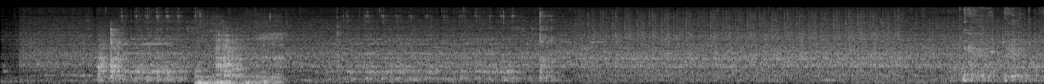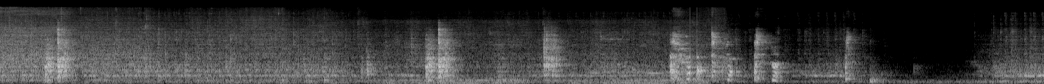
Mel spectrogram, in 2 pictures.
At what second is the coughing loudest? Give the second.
17 s.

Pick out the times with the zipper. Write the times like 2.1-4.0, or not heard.
not heard.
